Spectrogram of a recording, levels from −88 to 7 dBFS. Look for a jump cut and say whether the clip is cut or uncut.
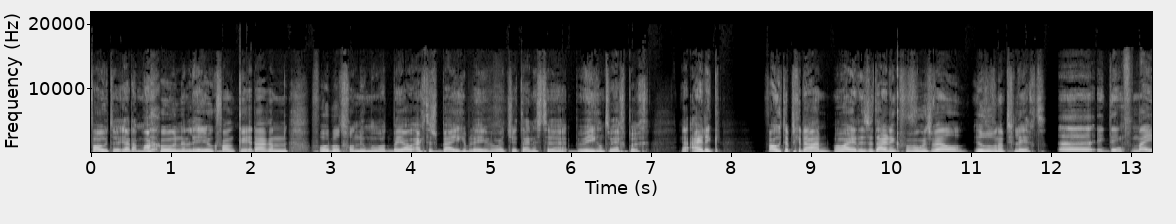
uncut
